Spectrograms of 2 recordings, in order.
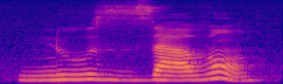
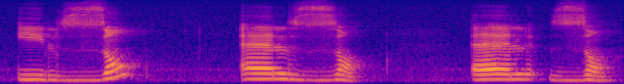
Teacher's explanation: the S in nous creates a Z sound at the beginning of the A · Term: liaison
